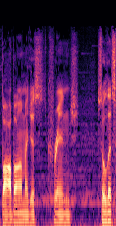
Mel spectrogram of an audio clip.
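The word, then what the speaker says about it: Bob-omb: Like in Super Mario 64, when people call it B-bomb and not Bob-bomb, I just cringe.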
